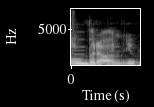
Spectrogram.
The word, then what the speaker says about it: imbróglio: do episódio então é uma palavra é um imbróglio brolio só tem um jeito nenhum muda então é i.a. mbr o com acento agudo né gl ó então em blog hélio mas a gente pronuncia imbróglio fui lá no cupom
